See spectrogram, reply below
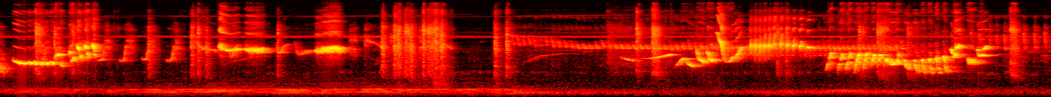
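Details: Energetic song of a white-rumped shama: varied loud whistles, slurred notes and rapid buzzy trills delivered in bursts with brief pauses, over a low background hum.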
